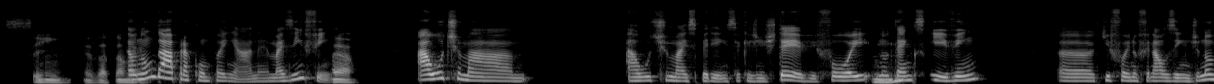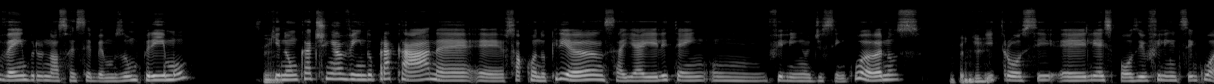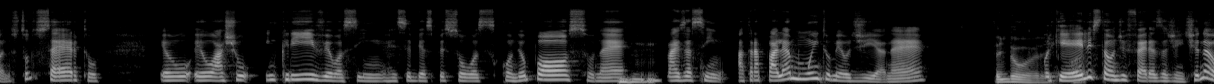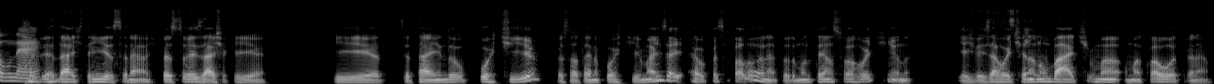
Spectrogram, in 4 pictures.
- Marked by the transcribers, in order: in English: "Thanksgiving"; tapping; laughing while speaking: "É verdade"
- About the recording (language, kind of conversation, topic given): Portuguese, advice, Como posso estabelecer limites com familiares próximos sem magoá-los?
